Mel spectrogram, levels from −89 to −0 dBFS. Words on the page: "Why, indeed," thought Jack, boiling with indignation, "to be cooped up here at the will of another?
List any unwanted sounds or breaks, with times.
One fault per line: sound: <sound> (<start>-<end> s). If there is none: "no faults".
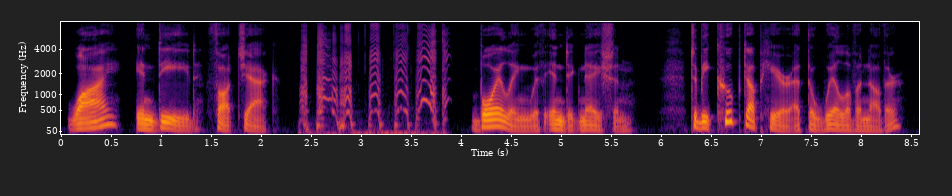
sound: squeak (2.4-3.9 s)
